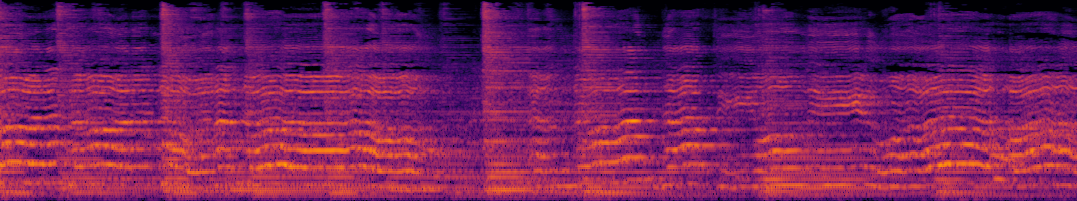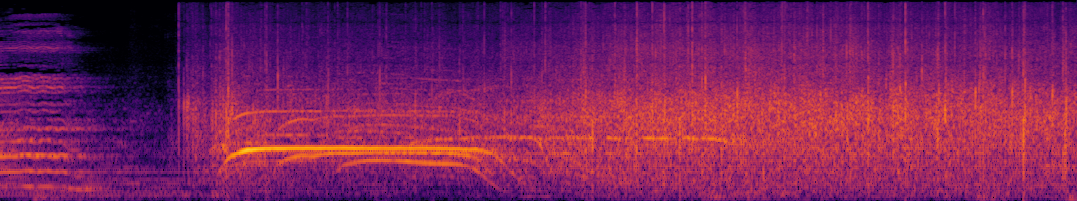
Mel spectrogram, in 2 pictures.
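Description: A man singing to his own acoustic guitar, the song ending about nine seconds in. An audience then breaks into applause and cheering that carries on steadily.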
